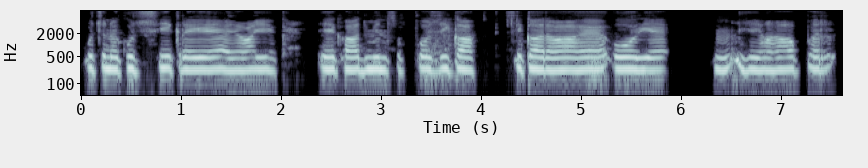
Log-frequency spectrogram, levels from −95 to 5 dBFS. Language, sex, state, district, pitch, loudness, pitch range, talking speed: Rajasthani, male, Rajasthan, Churu, 240 Hz, -17 LUFS, 235-245 Hz, 150 wpm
